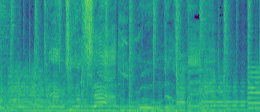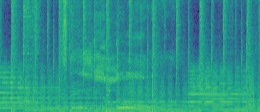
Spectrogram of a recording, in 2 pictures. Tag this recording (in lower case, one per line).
music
